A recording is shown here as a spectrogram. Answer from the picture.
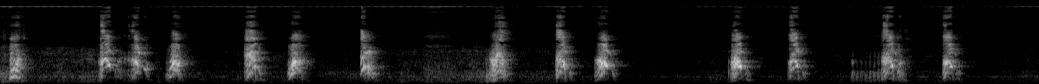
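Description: Small dogs barking in play: about fourteen short, sharp barks, roughly one or two a second, some in quick pairs, with brief silent gaps between.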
